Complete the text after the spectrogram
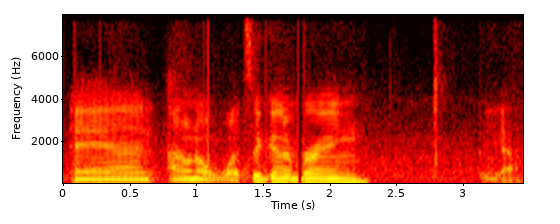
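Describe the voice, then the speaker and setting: A man's voice: mid-range voice, little pitch movement, measured pace, slight background noise, low-quality recording. A man in his twenties chatting casually on a live stream, rambling with lots of fillers and restarts and laughing often, filmed on a phone on a tripod in a small closet. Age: 20s. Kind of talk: casual live stream chat, reading viewer comments. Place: small bedroom closet, indoors.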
